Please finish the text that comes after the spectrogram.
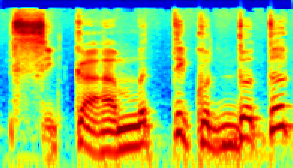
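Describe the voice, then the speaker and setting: A man's voice: mid-range voice, big pitch swings, slow, noisy background. A Filipino man playing a flustered, henpecked village councilman in a radio comedy, stammering and making excuses. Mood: whining, flustered. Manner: stammering, hesitant, exclamatory. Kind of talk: comedic radio drama acting.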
